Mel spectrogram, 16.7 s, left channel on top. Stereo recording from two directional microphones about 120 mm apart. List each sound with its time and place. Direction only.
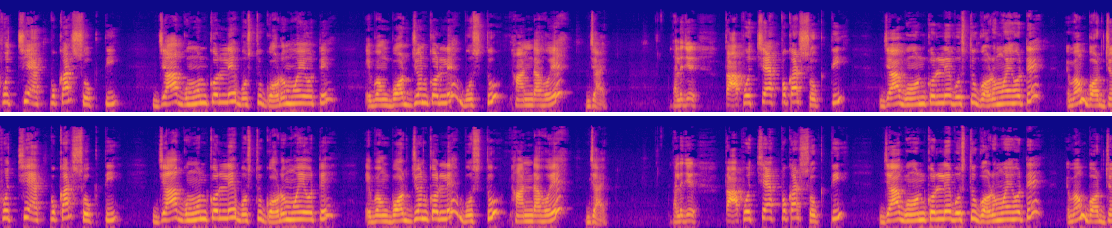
0.3 s speech: 35° right (ahead or behind)
10.0 s speech: 30° right (ahead or behind)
